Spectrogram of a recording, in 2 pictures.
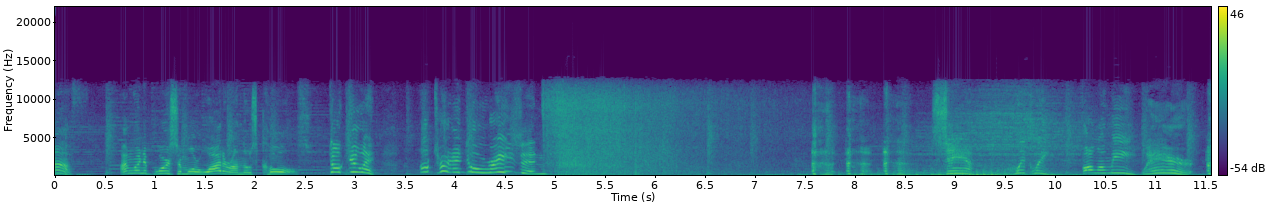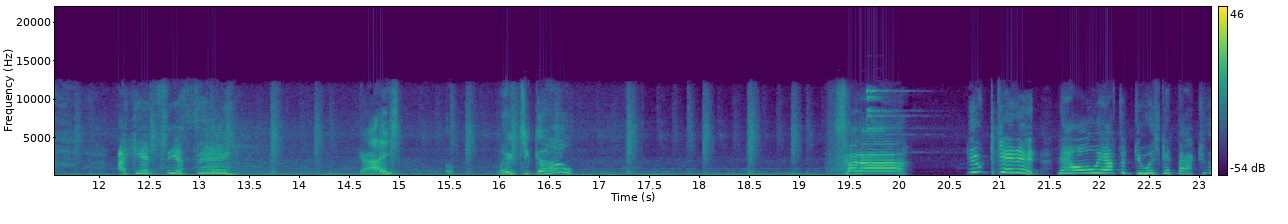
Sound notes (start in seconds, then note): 7.5 coughing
